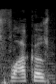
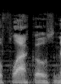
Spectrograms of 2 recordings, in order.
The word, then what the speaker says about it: Flacco: He's been this way forever. It's always been Flacco. – Flacco? Who calls him Flacco besides you? – Well, how do you say it? – Joe Flacco. – Did I say Flacco? – You've been saying Flacco for years.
